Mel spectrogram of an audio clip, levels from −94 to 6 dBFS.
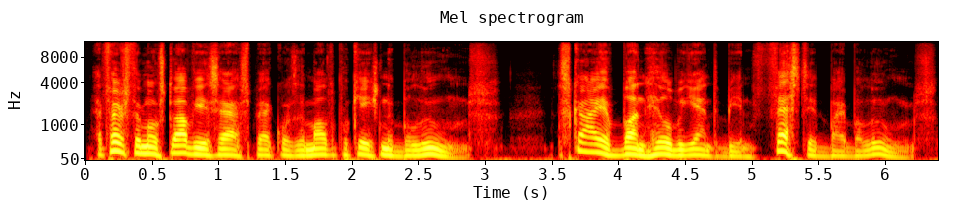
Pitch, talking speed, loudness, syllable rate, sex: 120 Hz, 205 wpm, -18 LUFS, 6.1 syllables/s, male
